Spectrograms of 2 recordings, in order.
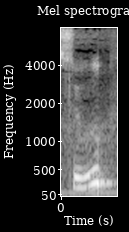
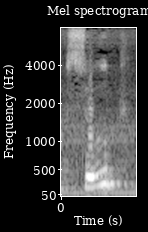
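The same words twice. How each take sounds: First: Said in the usual way. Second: Soup with its long oo vowel stretched slowly; drawn-out soup. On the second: Shown as a demonstration. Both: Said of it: "قلنا soup".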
